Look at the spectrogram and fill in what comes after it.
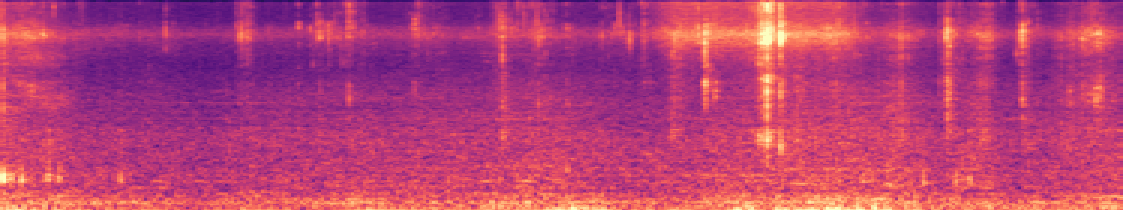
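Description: Close-up eating sounds: a person chewing a handful of rice and curry eaten by hand, with wet mouth clicks and a sharper click about five seconds in.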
